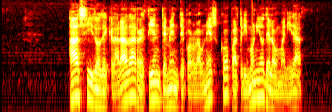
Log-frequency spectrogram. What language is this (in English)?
Spanish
